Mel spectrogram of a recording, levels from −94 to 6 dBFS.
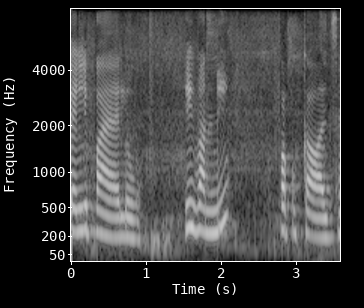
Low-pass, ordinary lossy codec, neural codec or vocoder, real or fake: none; none; codec, 16 kHz, 2 kbps, X-Codec, HuBERT features, trained on balanced general audio; fake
